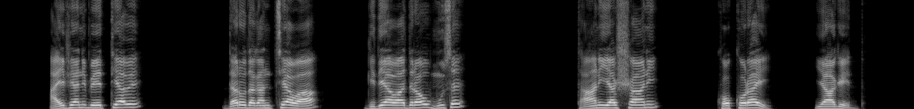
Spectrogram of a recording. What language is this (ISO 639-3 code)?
dwr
